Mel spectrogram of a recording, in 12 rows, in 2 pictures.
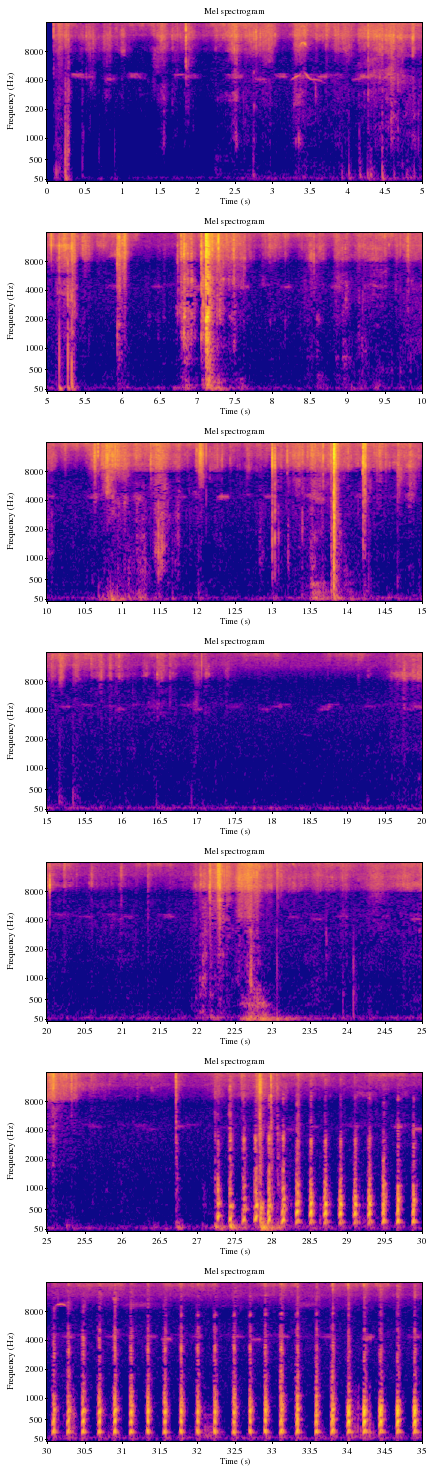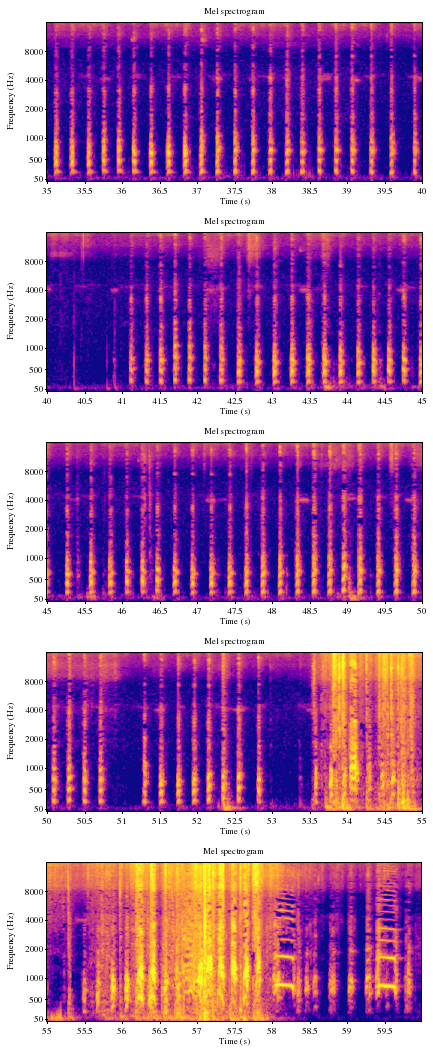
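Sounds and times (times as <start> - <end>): hen clucking: 27.2 - 40.2, 40.9 - 59.9.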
